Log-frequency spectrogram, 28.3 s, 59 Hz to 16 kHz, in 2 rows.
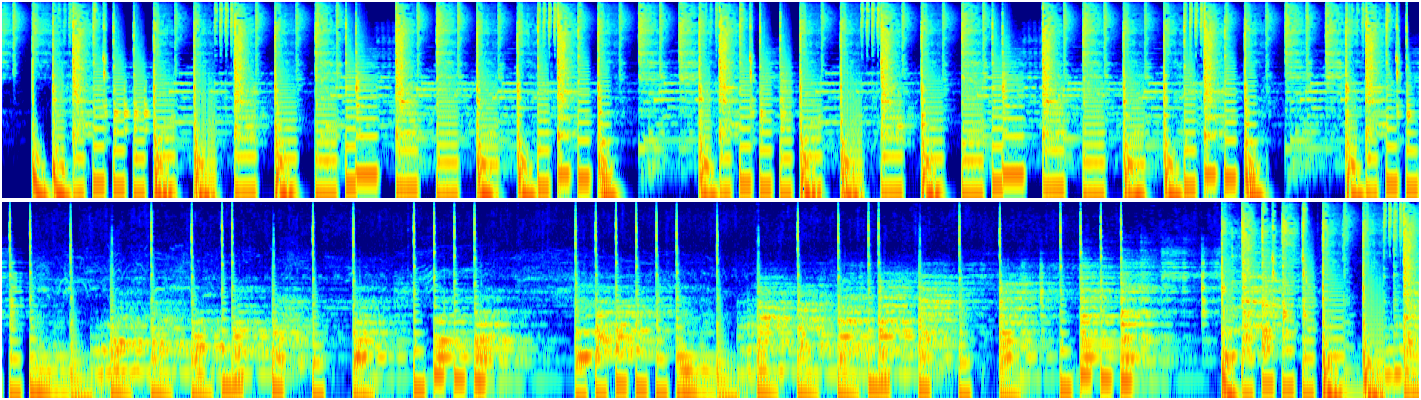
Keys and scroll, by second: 2.3 ctrl+s, 3.0 ctrl+t, 4.5 ctrl+t, 9.1 ctrl+t, 11.8 ctrl+space, 14.5 ctrl+space, 15.9 ctrl+t, 24.5 ctrl+s, 26.5 ctrl+t.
